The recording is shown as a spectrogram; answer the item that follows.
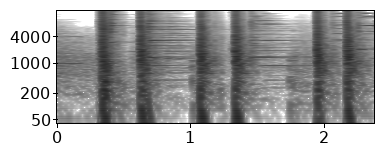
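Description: Sig MPX pistol-caliber carbine firing five sharp shots in quick succession, loosely in pairs, with steel target plates ringing after the hits.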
